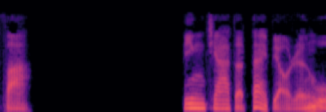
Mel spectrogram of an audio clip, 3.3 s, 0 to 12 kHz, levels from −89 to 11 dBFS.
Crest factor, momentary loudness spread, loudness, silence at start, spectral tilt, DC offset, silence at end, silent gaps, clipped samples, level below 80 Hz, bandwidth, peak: 20 dB; 7 LU; -28 LUFS; 0.05 s; -7.5 dB/octave; under 0.1%; 0 s; 0.48-0.63 s, 0.77-0.99 s, 1.17-1.80 s; under 0.1%; -54 dBFS; 7.8 kHz; -10 dBFS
